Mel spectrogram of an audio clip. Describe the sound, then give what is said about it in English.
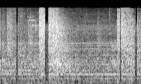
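Gunfire in a police video game comes as a dense, continuous volley of loud shots that keeps up without a break. “Oh snap, got shots. We got shots fired. Shots fired.”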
